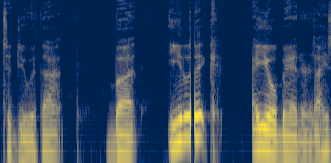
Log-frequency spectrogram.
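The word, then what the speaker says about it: Elic Ayomanor: But Elic Ao Manor, is that you say his name?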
